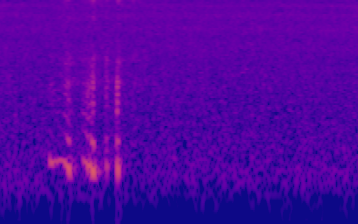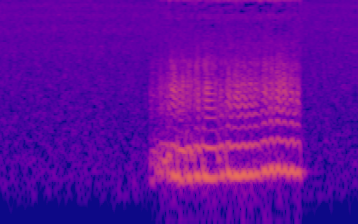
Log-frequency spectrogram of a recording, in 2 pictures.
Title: Marshall The Chihuahua Snoring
